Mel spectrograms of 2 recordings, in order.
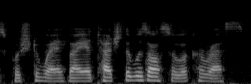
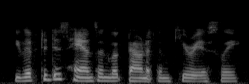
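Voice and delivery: ordinary delivery

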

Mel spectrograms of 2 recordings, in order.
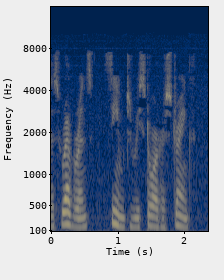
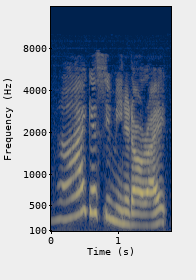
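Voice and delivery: put-on higher, louder girl making up her mind; grudging acceptance in a higher voice; deciding aloud; 8 semitones higher, 6 dB louder than usual. A narrator's reading. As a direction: concede it, pitched up. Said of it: "she decided aloud".

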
